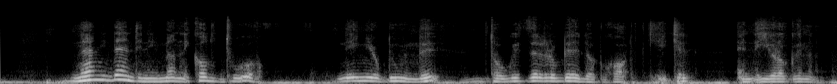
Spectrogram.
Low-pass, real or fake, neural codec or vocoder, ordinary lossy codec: 9.9 kHz; fake; codec, 16 kHz in and 24 kHz out, 0.4 kbps, LongCat-Audio-Codec, fine tuned four codebook decoder; none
